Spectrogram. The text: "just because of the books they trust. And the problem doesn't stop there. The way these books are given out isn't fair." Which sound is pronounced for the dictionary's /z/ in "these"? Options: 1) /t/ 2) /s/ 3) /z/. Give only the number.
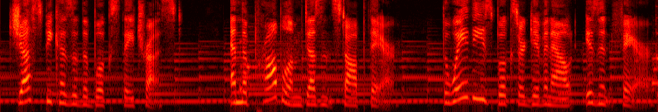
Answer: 3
